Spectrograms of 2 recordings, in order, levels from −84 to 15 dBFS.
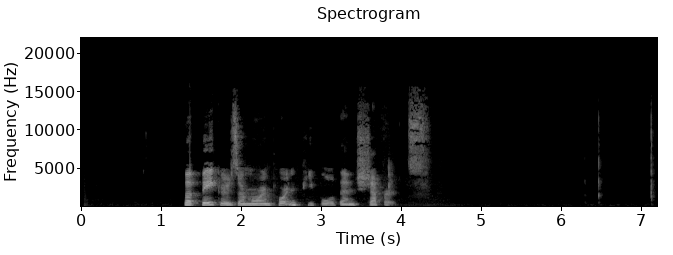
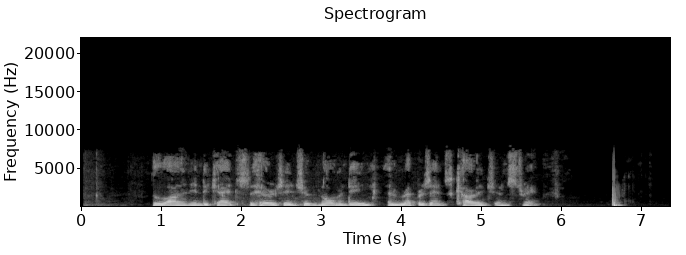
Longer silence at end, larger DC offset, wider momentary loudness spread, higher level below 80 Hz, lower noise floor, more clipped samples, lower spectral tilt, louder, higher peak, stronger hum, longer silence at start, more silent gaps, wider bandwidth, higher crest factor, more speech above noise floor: first, 2.85 s vs 0.6 s; neither; first, 13 LU vs 9 LU; second, -74 dBFS vs -48 dBFS; first, -83 dBFS vs -72 dBFS; neither; second, -3.5 dB/octave vs -7.5 dB/octave; second, -30 LUFS vs -15 LUFS; second, -10 dBFS vs -2 dBFS; neither; first, 1.3 s vs 0.9 s; neither; first, 15.5 kHz vs 7.4 kHz; first, 24 dB vs 14 dB; second, 53 dB vs 58 dB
